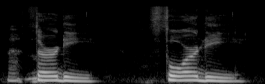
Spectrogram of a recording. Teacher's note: Try to replace the T sound with the D sound.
